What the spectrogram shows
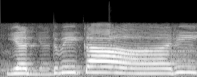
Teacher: ಕ ದೀರ್ಘ ಮತ್ತೆ ರಿ ರಸ್ವ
